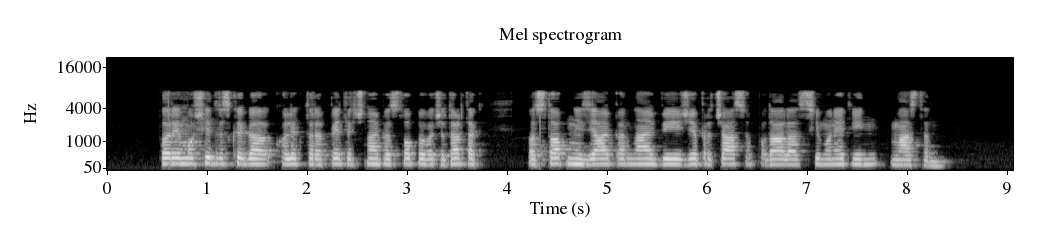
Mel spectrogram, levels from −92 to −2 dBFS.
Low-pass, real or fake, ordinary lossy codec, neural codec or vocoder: 7.2 kHz; real; none; none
